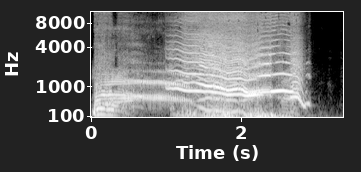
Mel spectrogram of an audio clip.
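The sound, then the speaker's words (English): A person loudly imitates an elephant's trumpet: one long, brassy, wavering blare lasting close to three seconds, rising and bending in pitch before cutting off abruptly into silence. “Nah, trunk is what an elephant got. It go...”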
